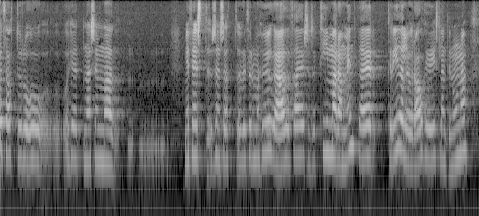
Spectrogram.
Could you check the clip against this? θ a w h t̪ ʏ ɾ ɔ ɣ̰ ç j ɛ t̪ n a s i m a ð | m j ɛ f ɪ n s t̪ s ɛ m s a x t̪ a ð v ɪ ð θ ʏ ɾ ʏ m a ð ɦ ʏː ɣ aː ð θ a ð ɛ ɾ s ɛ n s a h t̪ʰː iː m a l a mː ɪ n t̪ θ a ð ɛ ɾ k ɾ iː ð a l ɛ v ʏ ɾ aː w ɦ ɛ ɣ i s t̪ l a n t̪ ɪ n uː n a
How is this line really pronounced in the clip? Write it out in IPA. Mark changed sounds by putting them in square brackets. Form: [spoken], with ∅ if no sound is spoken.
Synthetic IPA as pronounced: θ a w h t̪ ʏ ɾ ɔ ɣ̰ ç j ɛ t̪ n a s [ɛ] m a ð | m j ɛ f ɪ n s t̪ s ɛ [n] s a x t̪ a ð v ɪ ð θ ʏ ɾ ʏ m a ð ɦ ʏː ɣ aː ð θ a ð ɛ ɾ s ɛ n s a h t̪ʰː iː m a [ɾ] a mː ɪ n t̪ θ a ð ɛ ɾ k ɾ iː ð a l ɛ [ɣ] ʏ ɾ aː w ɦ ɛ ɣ i s t̪ l a n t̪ ɪ n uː n a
